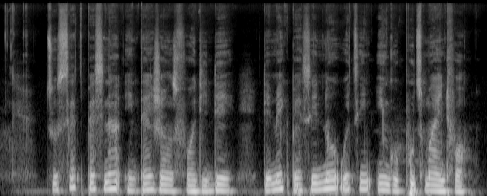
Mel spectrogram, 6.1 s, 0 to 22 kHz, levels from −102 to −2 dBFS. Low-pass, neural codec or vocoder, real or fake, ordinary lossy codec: none; none; real; none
